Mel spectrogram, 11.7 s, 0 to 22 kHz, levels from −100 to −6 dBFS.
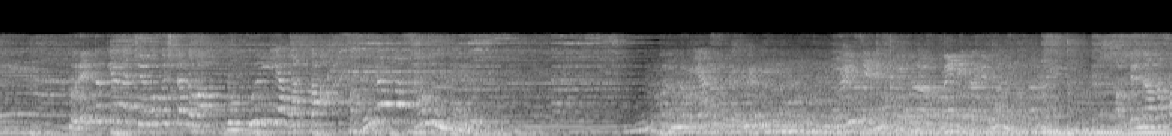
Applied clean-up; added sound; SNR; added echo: none; none; none; reverberation time 1.1 s.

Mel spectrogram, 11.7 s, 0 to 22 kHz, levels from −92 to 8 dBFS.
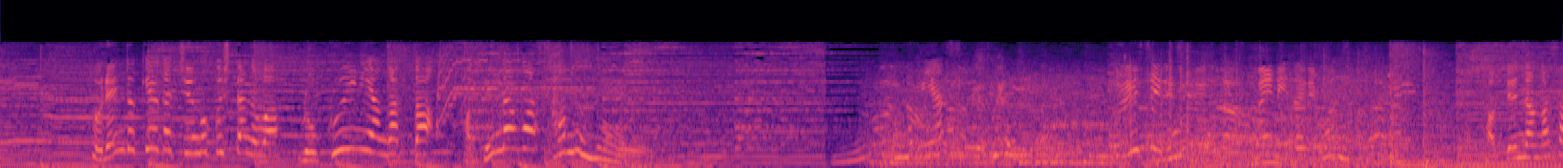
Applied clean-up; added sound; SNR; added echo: none; none; none; none.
